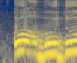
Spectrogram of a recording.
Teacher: Ubudu u pakai ain ya di kerongkongan ya. Udu ada domma ketemu wau.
